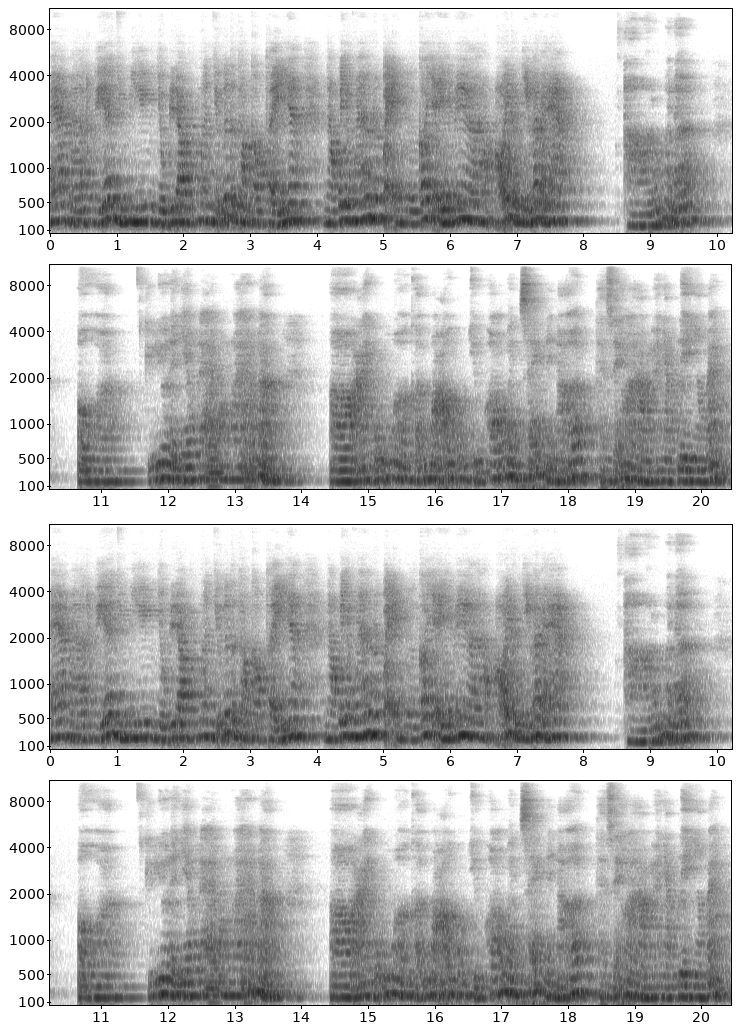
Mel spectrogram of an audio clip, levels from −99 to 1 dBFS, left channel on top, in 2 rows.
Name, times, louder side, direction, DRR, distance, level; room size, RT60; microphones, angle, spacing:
voice 1, 0.0-7.7, equal, 50° left, -7 dB, 1.2 m, -22 dB
voice 2, 8.6-9.6 10.6-11.2 11.6-13.5 14.4-20.2, right 1 dB, 20° left, -11 dB, 0.6 m, -24 dB
2.7 x 2.5 x 2.2 m, 1.1 s
head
